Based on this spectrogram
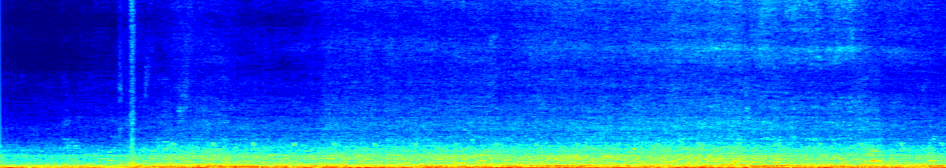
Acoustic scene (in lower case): car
